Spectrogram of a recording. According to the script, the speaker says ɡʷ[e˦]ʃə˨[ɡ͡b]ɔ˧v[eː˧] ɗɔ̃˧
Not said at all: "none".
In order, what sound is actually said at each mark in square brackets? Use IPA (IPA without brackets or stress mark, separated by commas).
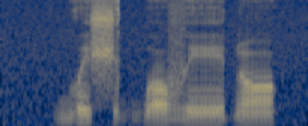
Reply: e˦, ɡ͡b, eː˧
